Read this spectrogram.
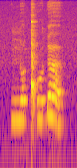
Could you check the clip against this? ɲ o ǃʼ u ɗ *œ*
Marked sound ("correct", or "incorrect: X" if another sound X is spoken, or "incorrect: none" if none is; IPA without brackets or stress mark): incorrect: ə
